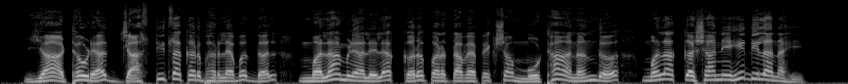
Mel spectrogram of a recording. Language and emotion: Marathi, happy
